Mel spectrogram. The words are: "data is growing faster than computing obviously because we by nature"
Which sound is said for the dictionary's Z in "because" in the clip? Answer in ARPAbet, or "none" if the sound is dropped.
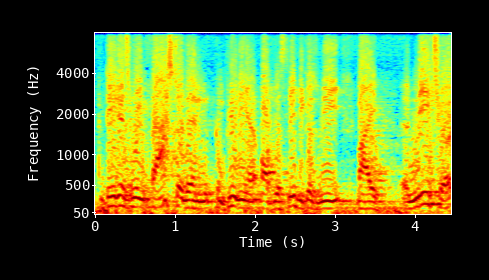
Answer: Z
